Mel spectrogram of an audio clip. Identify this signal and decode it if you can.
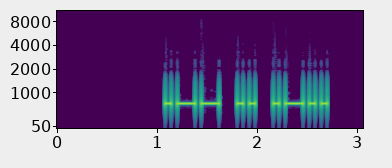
Morse code, heard as a keyed tone, about 20 wpm, 700 Hz. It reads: WIL
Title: Top Three Letter Combinations in Words 20wpm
